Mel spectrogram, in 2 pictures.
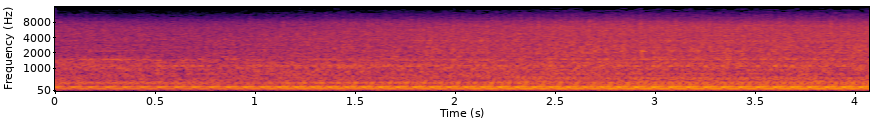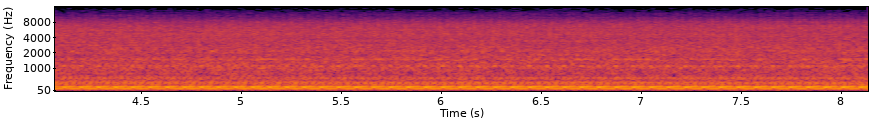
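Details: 1991 Volkswagen Westfalia with a Subaru engine conversion and stainless exhaust, idling: even low burble with a smooth regular pulse, no knocks or misses; idling healthily.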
